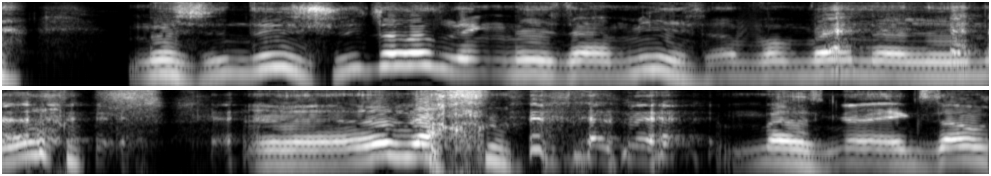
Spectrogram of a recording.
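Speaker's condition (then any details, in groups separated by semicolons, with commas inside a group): Amyotrophic lateral sclerosis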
